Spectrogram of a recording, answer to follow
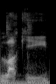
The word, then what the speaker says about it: Lucky: The origin of LG from lucky to global giant.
